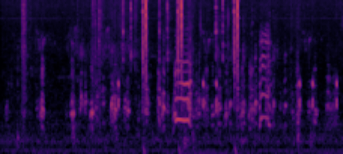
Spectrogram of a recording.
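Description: Laying hens in the Farm Manager World game cluck and crow in a busy, overlapping stream of short calls over a steady faint background hum, with several louder squawks standing out.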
